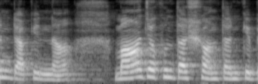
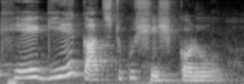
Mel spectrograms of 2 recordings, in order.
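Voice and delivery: plain

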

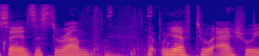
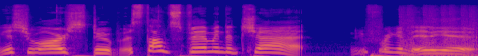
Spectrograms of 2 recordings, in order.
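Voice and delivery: whiny, very high, swooping complaining tone; 10 semitones higher, 4 dB louder than usual. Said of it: "I sound like a little whiny person".

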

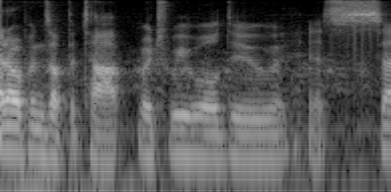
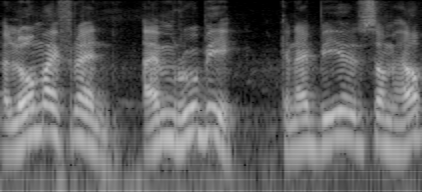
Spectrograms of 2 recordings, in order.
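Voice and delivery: put-on Indian accent; 6 semitones higher than usual. Greeting the other players in character during a game, in a stereotypical Indian accent. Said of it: "I like how you're doing the stereotypical Indian accent".

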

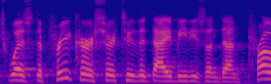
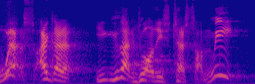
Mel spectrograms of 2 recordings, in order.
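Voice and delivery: put-on worn, rough elderly voice. Retelling what an elderly chairman said on the phone: rough old voice. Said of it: "rough, you know, gr-, old voice".

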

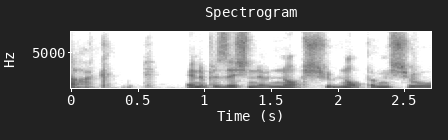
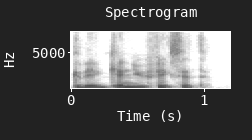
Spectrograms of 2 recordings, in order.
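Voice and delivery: put-on very thick, broad South African accent; 4 semitones higher than usual. Retelling what a man asked while he tried to fix a fault, broad south african accent. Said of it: "in a very broad South African accent".

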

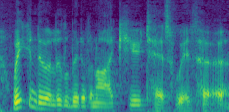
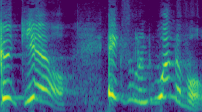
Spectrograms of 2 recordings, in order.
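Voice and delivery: strained, very high-pitched voice; 3 dB louder than usual. Showing how the dog is trained, the speaker praises her, in a tight underpants voice. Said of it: "We reward it with that tight underpants voice".

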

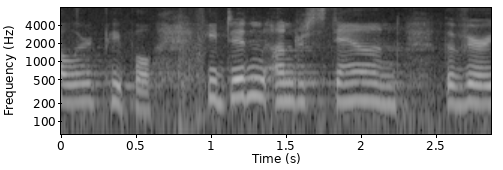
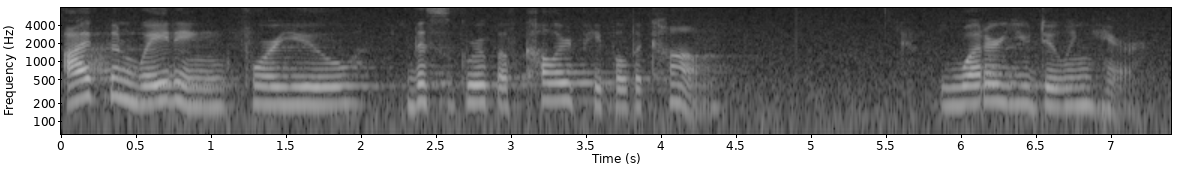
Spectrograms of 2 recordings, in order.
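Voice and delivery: mock-earnest, put-on sincere tone. Retelling what a campus facilities worker said to a conference group, mock-earnest tone. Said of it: "he says very earnestly".

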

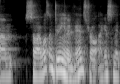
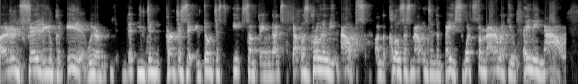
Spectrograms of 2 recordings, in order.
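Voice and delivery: loud, furious, angry screaming; 4 semitones higher, 8 dB louder than usual. Playing a merchant making a scene over a banana: screaming angrily. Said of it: "I start screaming at him".

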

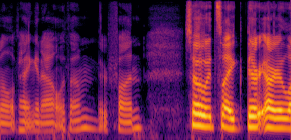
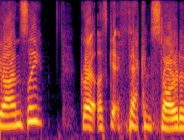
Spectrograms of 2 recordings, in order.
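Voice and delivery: put-on loud, full Irish accent. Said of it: "Like, full Irish".

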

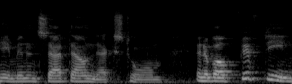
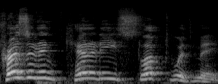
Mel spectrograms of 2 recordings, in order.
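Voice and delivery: very high-pitched, heavy, thick Irish brogue; 10 semitones higher, 7 dB louder than usual. A bookshop worker retells an elderly caller's first words, in a very thick Irish brogue. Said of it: "very thick Irish brogue".

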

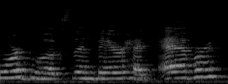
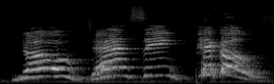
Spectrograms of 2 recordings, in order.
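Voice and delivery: very loud, high, bellowing bear-like roar; 5 semitones higher, 9 dB louder than usual. Narrator reading Bear's reaction to the pictures inside, roared. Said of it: "Bear roared".

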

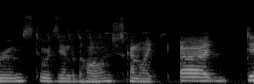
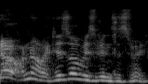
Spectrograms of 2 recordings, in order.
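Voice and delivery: sudden put-on French accent; 5 semitones higher than usual. Mr. Max, asked if his accent changed, denies it; Lumiere-style French accent. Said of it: "has your accent changed today?".

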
